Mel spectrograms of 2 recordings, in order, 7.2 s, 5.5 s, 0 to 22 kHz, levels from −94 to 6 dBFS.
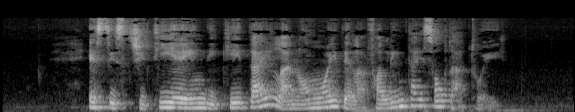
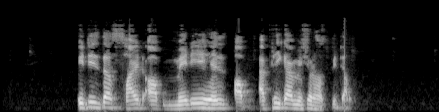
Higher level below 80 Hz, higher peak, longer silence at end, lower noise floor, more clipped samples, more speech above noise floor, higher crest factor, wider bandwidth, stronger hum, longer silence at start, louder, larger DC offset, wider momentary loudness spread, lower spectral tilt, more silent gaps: about the same, -56 dBFS vs -60 dBFS; second, -4 dBFS vs 0 dBFS; second, 0.95 s vs 1.1 s; second, -65 dBFS vs -81 dBFS; neither; second, 41 dB vs 67 dB; first, 22 dB vs 16 dB; first, 11.5 kHz vs 9 kHz; neither; about the same, 1.1 s vs 1 s; second, -24 LUFS vs -15 LUFS; neither; about the same, 11 LU vs 11 LU; second, -3.5 dB/octave vs -6 dB/octave; neither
